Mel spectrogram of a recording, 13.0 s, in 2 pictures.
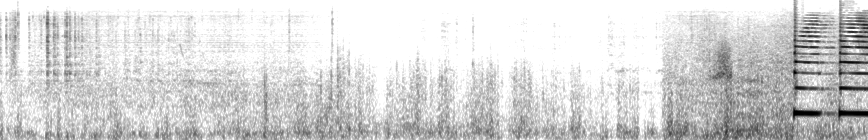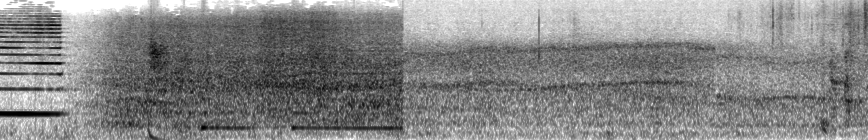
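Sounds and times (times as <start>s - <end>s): train rushing past: 5.0s - 13.0s
train horn blast: 5.9s - 9.6s.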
